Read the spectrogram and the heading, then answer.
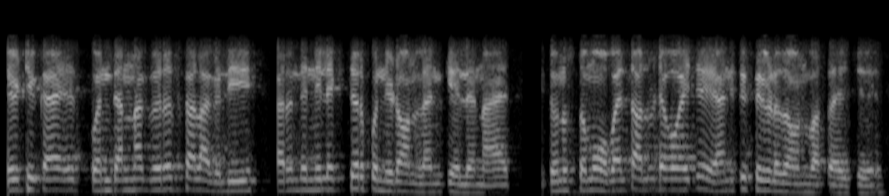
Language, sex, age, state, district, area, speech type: Marathi, male, 18-30, Maharashtra, Ratnagiri, rural, conversation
